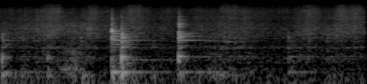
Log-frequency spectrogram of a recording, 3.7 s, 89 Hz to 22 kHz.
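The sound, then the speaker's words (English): Onions and garlic sizzle in oil as they are stirred in a pan. A soft, faint, steady frying hiss runs throughout, broken by a few sharp clinks of the stirring utensil against the pan. “As this cooks, you're going to want to stir around the onions and garlic in the oil for 3 to 5 minutes until they become translucent.”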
